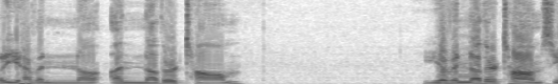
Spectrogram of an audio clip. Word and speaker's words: Thom: tom brennaman but it's his first name is spelled all stupid so it's tom but but it's t-h-o-m yes yes that was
